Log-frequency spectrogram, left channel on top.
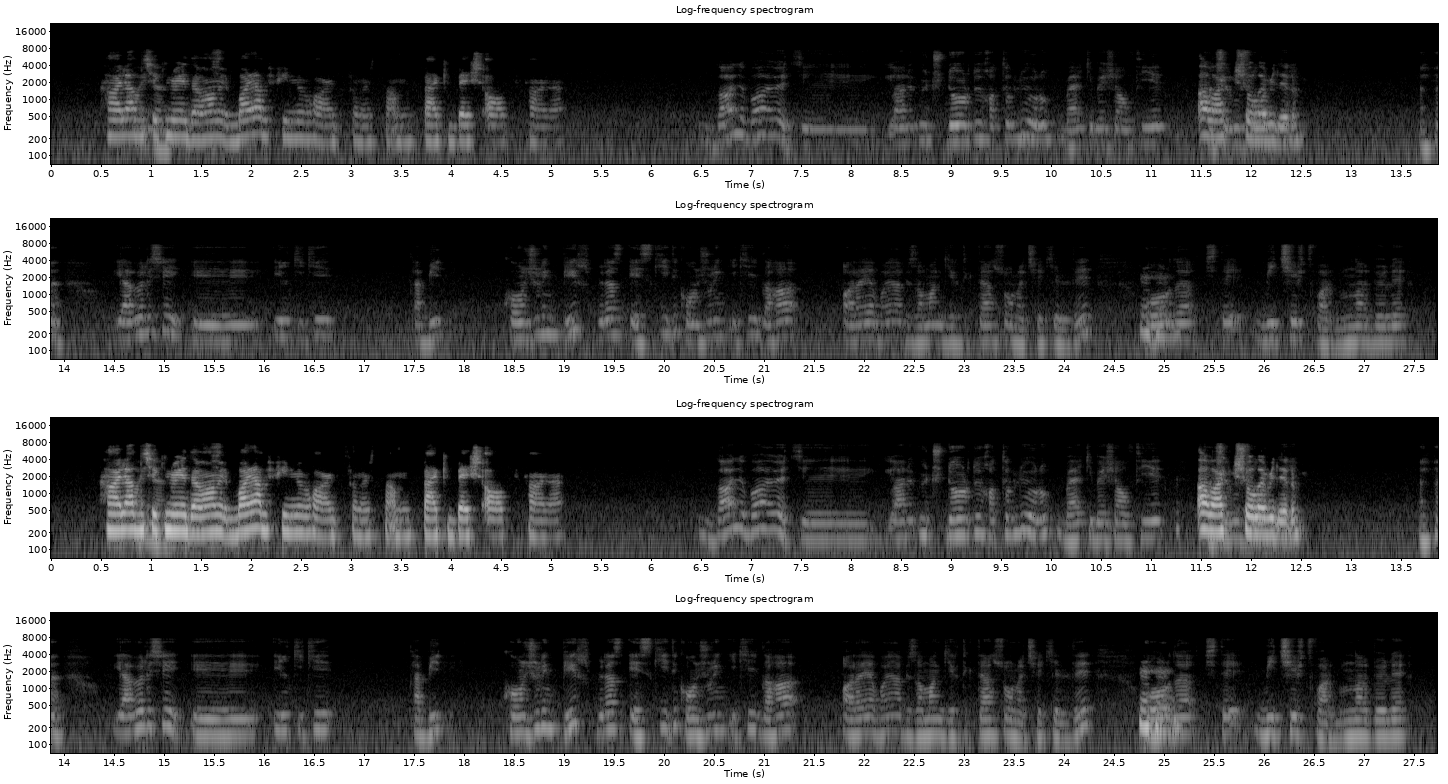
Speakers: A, on the right; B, on the right.
A: Hala
B: Aynen.
A: da çekilmeye devam
B: İşte
A: ediyor. Bayağı bir filmi vardı sanırsam. Belki beş altı tane.
B: galiba evet. eee, yani üç dördü hatırlıyorum. Belki beş altıyı
A: Abartmış
B: kaçırmış
A: olabilirim.
B: olabilirim. <laughs> Ya böyle şey eee, ilk iki ya bir Conjuring 1 biraz eskiydi. Conjuring iki daha araya bayağı bir zaman girdikten sonra çekildi.
A: Hı hı.
B: Orada işte bir çift var. Bunlar böyle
